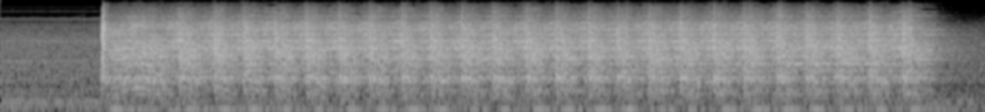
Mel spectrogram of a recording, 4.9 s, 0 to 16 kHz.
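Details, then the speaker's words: First start attempt on a newly installed 2JZ engine, cranked with the clutch pressed: about four seconds of rhythmic cranking pulses with a harsh metallic rasp, no firing. Owner thinks the clutch sounds tight or strange; cause unconfirmed. "metal noise sounds like tight clutch Man, this clutch has a very strange noise."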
